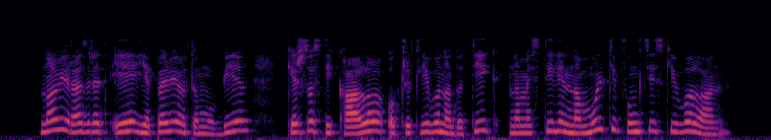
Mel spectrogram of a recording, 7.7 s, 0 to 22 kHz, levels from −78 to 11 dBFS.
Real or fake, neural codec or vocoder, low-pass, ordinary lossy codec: fake; codec, 16 kHz, 16 kbps, FunCodec, trained on LibriTTS, 50 frames a second; 7.2 kHz; MP3, 32 kbps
